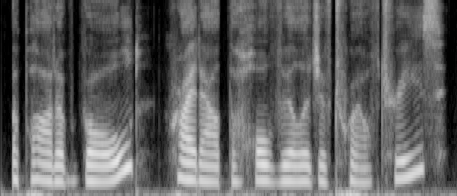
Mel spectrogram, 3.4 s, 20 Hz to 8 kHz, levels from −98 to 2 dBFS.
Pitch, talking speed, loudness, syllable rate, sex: 200 Hz, 210 wpm, -18 LUFS, 5.1 syllables/s, female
